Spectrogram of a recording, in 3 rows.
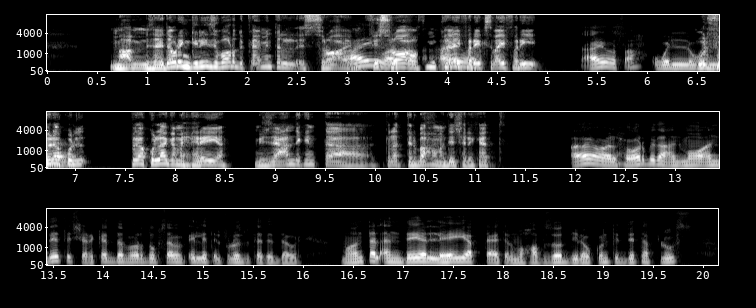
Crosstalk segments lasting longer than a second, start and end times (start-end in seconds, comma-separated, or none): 2.9-4.4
